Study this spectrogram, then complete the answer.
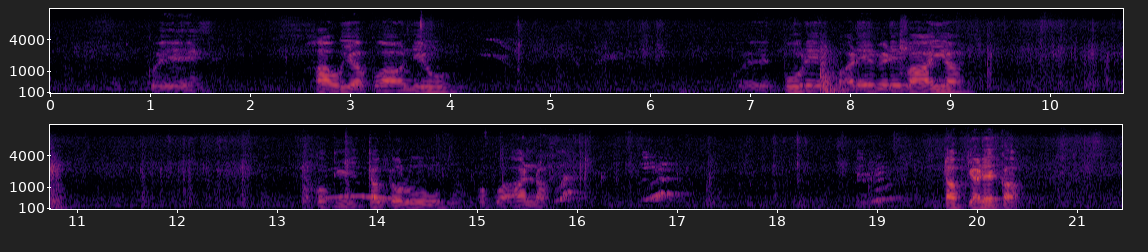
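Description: A middle-aged man speaks slowly and solemnly into a microphone, with long pauses.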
